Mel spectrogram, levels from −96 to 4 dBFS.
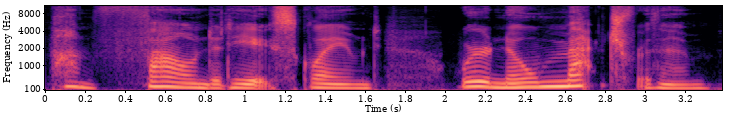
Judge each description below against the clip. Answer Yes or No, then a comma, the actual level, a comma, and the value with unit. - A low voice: No, medium, 160 Hz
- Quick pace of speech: No, average, 160 wpm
